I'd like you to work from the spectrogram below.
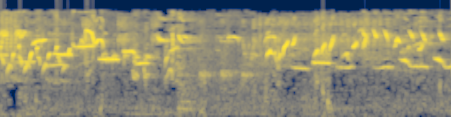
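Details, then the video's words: Brown-chested jungle flycatcher 'nyuling' song, used as a lure to make rivals sing; crisp high whistled notes and quick upslurs in short phrases, pausing briefly around two seconds before resuming with rapid varied notes. "srdc nyuling bikin lawan jadi panas penuh emosi pancingan srdc tercepat bikin srdc cepat ngeplong"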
